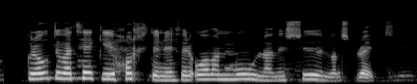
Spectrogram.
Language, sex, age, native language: Icelandic, female, 15, Icelandic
